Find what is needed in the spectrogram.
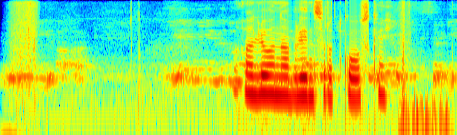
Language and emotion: Russian, neutral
